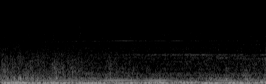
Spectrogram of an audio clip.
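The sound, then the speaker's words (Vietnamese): Heavy rain pours down over a small rural district, a dense, steady hiss of water falling without letup. “Trời vẫn cứ tiếp tục đổ những cơn mưa như trút nước xuống cái huyện nhỏ này”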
